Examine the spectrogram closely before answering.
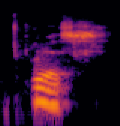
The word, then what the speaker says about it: bris: Reb Zalman held Or when he had his brief, when he, Jeff, you can tell me the pronunciation better, but it was his circumcision ceremony. Bris, usually.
